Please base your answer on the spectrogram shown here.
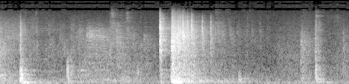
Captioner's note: shutting door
